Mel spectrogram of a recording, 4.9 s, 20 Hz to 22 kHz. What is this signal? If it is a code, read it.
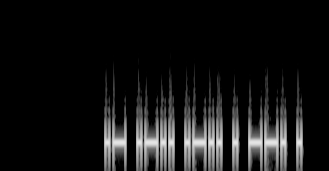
Morse code, heard as a keyed tone, about 20 wpm, 700 Hz. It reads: ALLEGE
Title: 6 Letter Words - First 3 Letters Given - 20wpm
